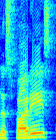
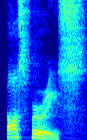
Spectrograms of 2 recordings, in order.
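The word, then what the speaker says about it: Laspeyres: Agreed, is लस्पाइरिस एंड पाशी। याद रखना, या पाशेस बोलते हैं। अच्छा अब यहां पर तुम्हारी गलती नहीं है, तुम्हें सिखाया ही ऐसे जाता है, लास्पेरिस। अरे अंग्रेजों, भाई सही प्रोनाउंसिएशन करो, बंदे ने, उसके माँ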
